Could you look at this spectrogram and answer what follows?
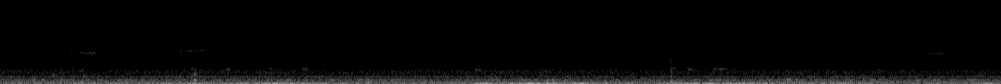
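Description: Pair of barn owls in a wooden nest box giving short, high calls: one about a second in, another around two seconds, and a third near the end. Faint ticks and a steady low hum sit underneath.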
